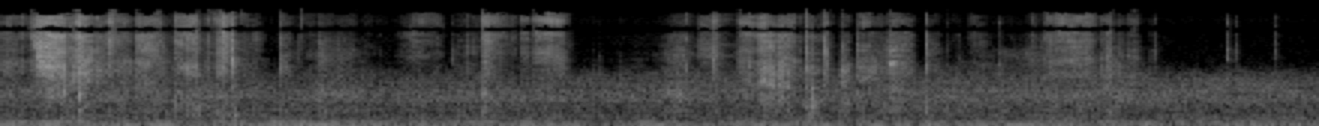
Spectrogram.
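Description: Paper pages of a small paperback colouring book being turned by hand: soft rustling and light flicks of the sheets, with the clearest rustles near the start and about five seconds in.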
